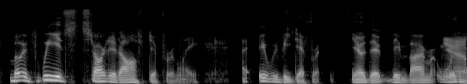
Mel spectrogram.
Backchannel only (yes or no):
yes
